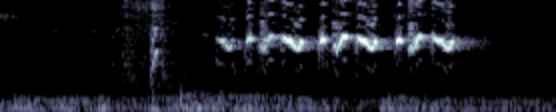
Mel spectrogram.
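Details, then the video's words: Sooty-headed bulbul singing to rouse other birds: a single sharp upward note, then a fast, rippling string of about eight bright whistled notes over a soft low rumble. "Gampang Ke Pancing Kalo Burungmu Dengar Suara Kutilang ini"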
